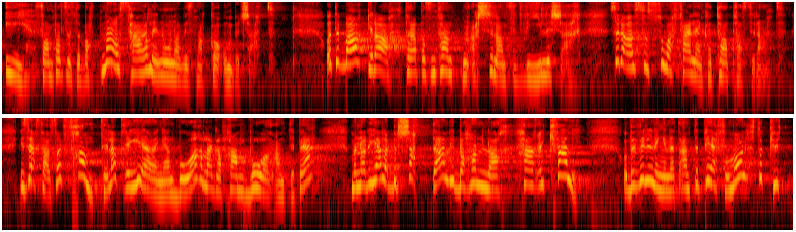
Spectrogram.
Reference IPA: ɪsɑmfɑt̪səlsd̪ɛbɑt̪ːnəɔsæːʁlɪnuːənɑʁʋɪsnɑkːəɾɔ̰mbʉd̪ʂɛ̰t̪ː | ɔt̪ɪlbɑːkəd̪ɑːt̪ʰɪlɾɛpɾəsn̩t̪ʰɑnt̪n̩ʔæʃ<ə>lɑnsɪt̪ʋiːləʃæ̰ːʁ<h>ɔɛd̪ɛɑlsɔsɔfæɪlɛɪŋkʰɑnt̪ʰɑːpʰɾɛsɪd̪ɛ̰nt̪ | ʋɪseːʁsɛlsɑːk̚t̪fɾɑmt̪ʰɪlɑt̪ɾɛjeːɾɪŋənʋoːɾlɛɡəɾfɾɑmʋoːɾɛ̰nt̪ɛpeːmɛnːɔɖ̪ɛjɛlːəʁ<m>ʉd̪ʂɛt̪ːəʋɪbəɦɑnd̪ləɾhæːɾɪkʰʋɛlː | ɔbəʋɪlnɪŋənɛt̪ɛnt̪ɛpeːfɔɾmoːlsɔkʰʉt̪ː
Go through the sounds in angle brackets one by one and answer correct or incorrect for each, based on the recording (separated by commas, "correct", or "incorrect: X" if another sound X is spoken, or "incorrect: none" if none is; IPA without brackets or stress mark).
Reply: correct, incorrect: s, incorrect: b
